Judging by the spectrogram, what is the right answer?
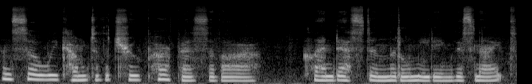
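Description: Soft-spoken and menacing in tone, a woman at medium pitch talks at a fairly slow pace in a dark, mellow tone with monotone, flat intonation, very even loudness, and a dry sound with no echo. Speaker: ASMR roleplay performer. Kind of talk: asmr roleplay, intimate whispery-soft in-character monologue. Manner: soft-spoken, slow and teasing, menacing yet flirtatious.

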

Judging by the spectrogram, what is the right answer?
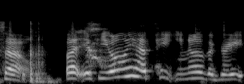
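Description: Light background noise beneath a woman speaking. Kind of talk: casual tutorial chat. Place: home room.

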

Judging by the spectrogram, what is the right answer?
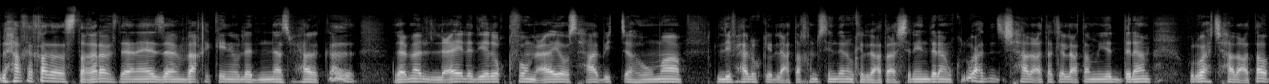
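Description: In a dry sound with no echo, a man talks at a very fast pace with monotone, flat intonation. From Morocco, Guelmim; Morocco. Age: 20s. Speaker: long-distance cyclist. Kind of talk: personal account interview. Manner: halting, many pauses and fillers. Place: cafe. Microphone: handheld.

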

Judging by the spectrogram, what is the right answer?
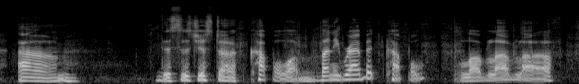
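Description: Fairly slow delivery with very wide pitch swings, very even loudness and a dry, close sound with no echo. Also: woman, very deep, low pitch for a woman. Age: 70s. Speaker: junk journal crafter. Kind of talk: tutorial. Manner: rambling, halting with fillers.

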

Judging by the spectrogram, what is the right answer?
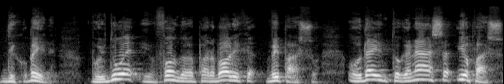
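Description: Against a quiet background, a high-pitched man with a dark, mellow tone speaks at a fairly quick pace with very wide pitch swings. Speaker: former amateur racing driver and memorabilia dealer. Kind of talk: storytelling over photos. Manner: animated. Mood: proud, enthusiastic. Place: home room. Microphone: lapel.

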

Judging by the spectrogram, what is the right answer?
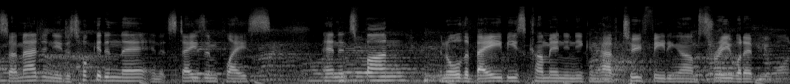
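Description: A man with a fairly high pitch and ordinary pitch variation at a moderate pace, in a dry sound with no echo and noticeable background noise. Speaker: aquarium products maker. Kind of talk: interview answer. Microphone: handheld.

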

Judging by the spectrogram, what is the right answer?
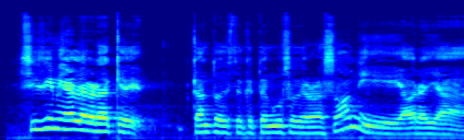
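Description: This man has a somewhat breathy voice. His intonation is lively. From Bolivia, Santa Cruz. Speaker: singer and social media creator. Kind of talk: casual interview. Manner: reserved, few words. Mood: friendly, grateful. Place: studio. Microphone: handheld.

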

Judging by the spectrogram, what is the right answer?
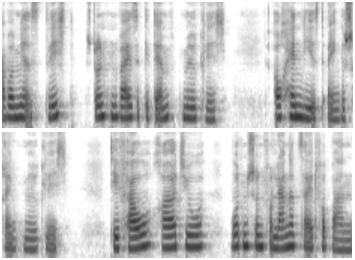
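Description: A woman's dark, mellow voice, fairly high in pitch, at a fairly slow pace, in a very clean recording with a silent background. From Austria. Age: 30s. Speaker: chronically ill patient. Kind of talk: testimony.

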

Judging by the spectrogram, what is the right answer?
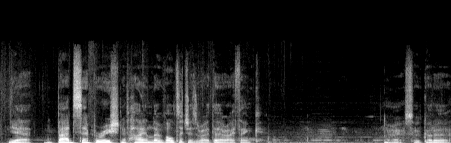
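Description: A somewhat breathy man with a dark, mellow tone and ordinary pitch variation, at a moderate pace with long, frequent pauses. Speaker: let's play gamer. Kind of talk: casual gameplay commentary.

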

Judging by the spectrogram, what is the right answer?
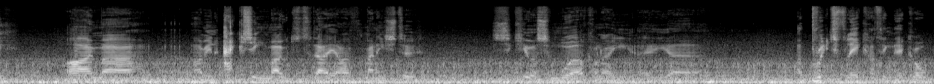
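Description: Over loud background noise, a man talks at a very slow pace with ordinary pitch variation, the sound dry with no echo. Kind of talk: casual vlog chat. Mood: wry, self-mocking humour. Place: car. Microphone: camera far.

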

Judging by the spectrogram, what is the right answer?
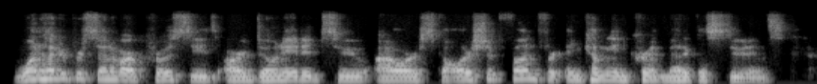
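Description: A man with a normal speaking voice talks at a moderate pace, his fairly high pitch carried on a fairly even intonation. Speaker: medical student and book co-editor. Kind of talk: presentation. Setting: video call.

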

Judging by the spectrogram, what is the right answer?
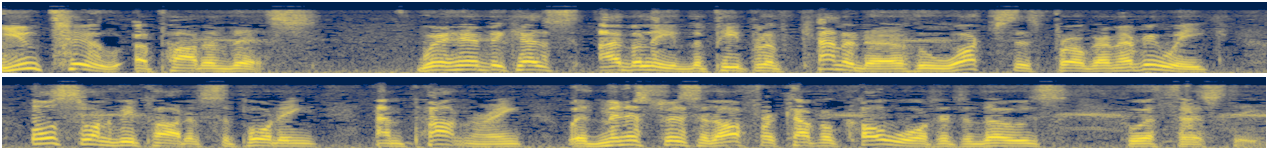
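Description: A man at a fairly quick pace, with a dry sound and no echo. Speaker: television ministry host. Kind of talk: televangelist appeal to camera. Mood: earnest, persuasive. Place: garden. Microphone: lapel.

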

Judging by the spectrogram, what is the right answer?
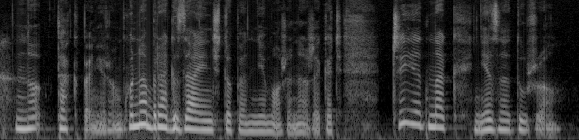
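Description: Her voice sits at a medium pitch with a dark, mellow tone, and this woman's pitch swings very widely as she talks at a moderate pace. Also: quiet background. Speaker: radio interviewer. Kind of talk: radio interview.

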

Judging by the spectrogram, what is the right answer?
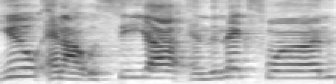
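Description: The voice is raised and projected, with a bright, sharp tone. Its pitch variation is ordinary. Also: woman. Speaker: beauty vlogger. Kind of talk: casual haul video. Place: home room. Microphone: webcam.

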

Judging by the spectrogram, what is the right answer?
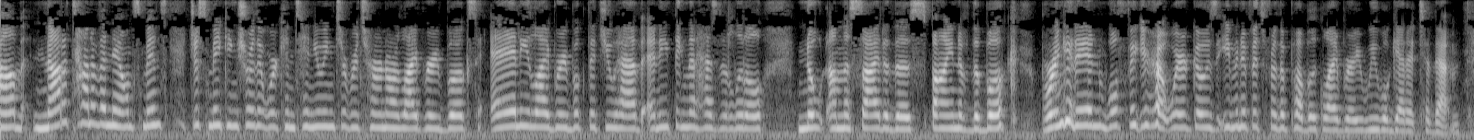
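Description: A woman's high-pitched voice at a fairly quick pace, with ordinary pitch variation and light background noise. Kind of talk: casual morning announcements to students. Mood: warm, moved, enthusiastic. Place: office. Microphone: phone near.

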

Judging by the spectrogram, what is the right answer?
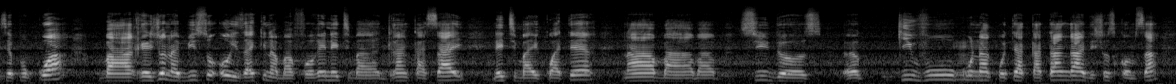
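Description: Light background noise accompanies a man speaking at a very slow pace. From DR Congo. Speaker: interviewee, community spokesman. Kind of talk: TV talk show interview. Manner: halting. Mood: earnest, animated complaint.

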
